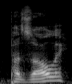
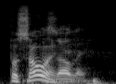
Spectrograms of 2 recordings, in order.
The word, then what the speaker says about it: pozole: I might pronounce it wrong. Pozzoli. Pozole.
